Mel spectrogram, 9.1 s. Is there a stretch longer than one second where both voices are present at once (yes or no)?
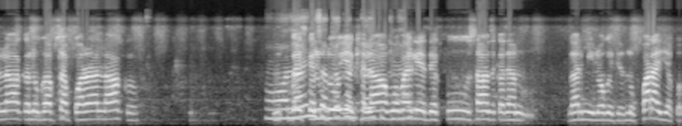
yes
